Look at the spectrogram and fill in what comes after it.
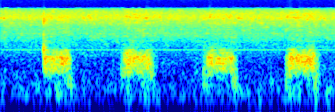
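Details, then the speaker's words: Mitral regurgitation: a regular blowing systolic murmur about once a second, played as a teaching example and contrasted with mitral stenosis. "Un soplo sistólico hermoso, ¿no? diferente a la estenosis, ¿no?"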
